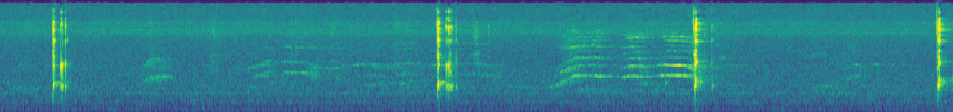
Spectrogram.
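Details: Two-week-old newborn with hiccups: sharp little hiccups about every two to three seconds, four in all, with soft newborn squeaks and coos between them.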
